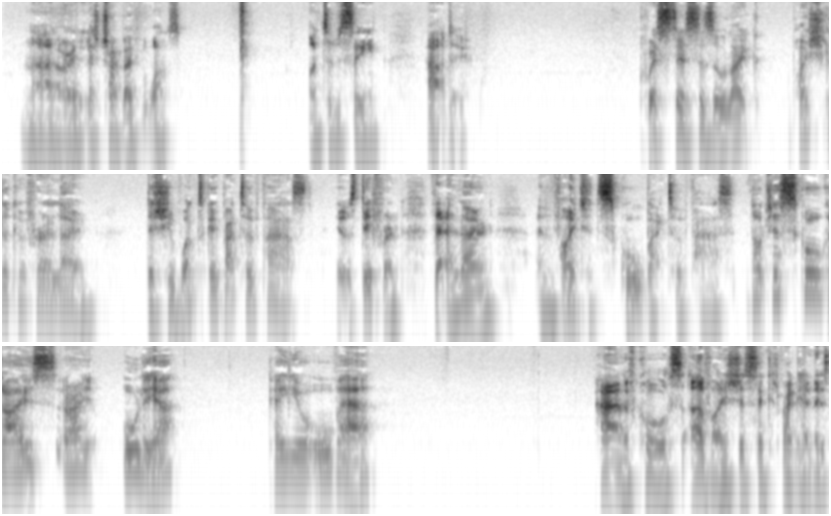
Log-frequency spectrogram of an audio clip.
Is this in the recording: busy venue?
no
